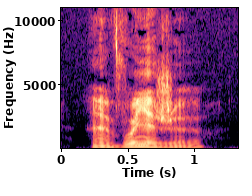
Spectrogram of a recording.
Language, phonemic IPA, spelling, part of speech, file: French, /vwa.ja.ʒœʁ/, voyageur, noun / adjective, Fr-voyageur.ogg
- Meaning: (noun) traveller; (adjective) nomadic, wandering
